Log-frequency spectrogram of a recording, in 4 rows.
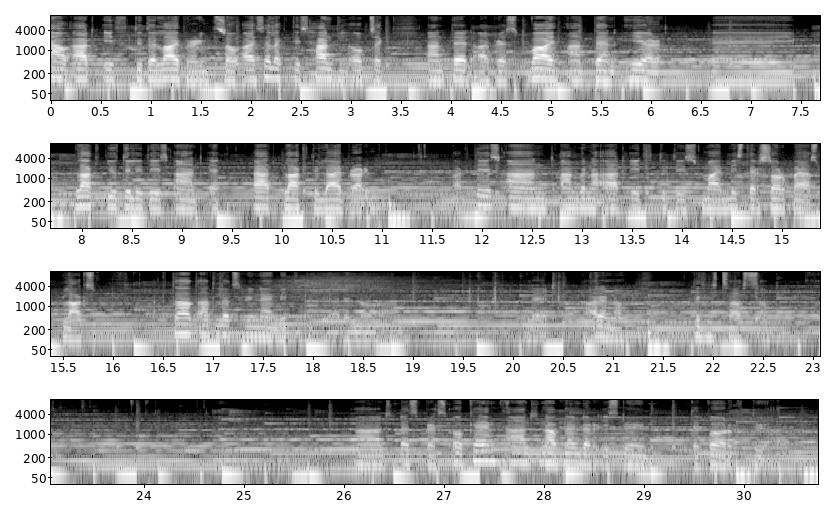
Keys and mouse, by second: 0.4 shift+middle drag, 1.6 click, 4.6 y, 19.2 BackSpace.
